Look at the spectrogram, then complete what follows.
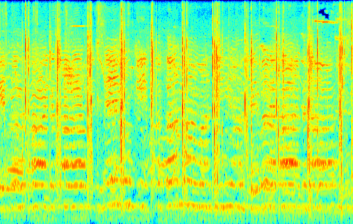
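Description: A group of women singing a Punjabi boli together for giddha, with hand claps keeping a steady beat.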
